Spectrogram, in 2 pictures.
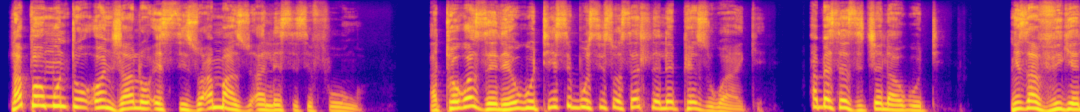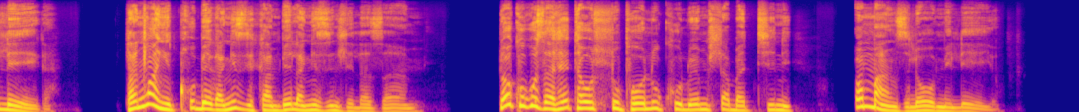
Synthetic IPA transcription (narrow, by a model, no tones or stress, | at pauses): lapʰɔumuntʼuʔɔnd͡ʒʱalɔesizwaːmazwialesisifuːŋɔ | atʰɔɣɔzɛlɛuɣutʰiːsiβusisɔsɛɬɛlɛpʰezuɣwa̰kʰɛ̥ | aβɛsezit͡ʃʼɛlauɣutʰi̥ | ŋizaviɣɛlɛːɣa | laŋ͡ǁaŋiǃʰuβɛɣaŋizihambʱɛlaŋizind͡ɮʱɛlazaːmi | lokʰuɣuzalɛtʰauɬupʰɔolukʰuluem̩ɬaβatʰini | ɔmand͡zʱilɔwomilɛːjɔ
